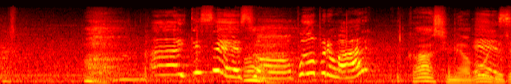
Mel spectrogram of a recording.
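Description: A young woman laughs and speaks cheerfully.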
